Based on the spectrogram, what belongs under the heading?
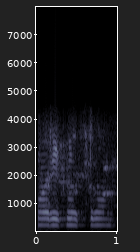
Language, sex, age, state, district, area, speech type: Urdu, female, 18-30, Bihar, Khagaria, urban, conversation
